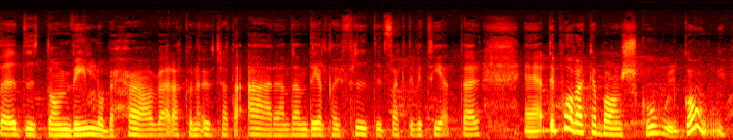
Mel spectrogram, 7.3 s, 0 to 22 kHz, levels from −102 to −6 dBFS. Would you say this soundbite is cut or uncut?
uncut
